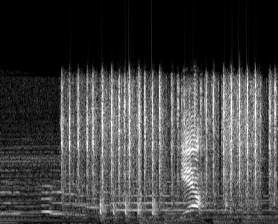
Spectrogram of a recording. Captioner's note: knocking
